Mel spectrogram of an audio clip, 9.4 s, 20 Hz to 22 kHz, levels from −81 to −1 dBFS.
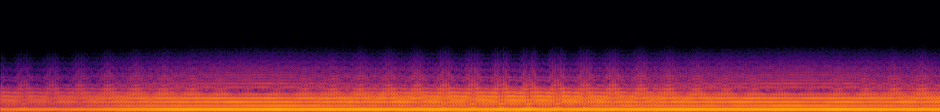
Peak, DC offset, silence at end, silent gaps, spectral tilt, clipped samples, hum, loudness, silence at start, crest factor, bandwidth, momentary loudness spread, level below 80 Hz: -10 dBFS; under 0.1%; 0 s; none; -13 dB/octave; under 0.1%; none; -20 LUFS; 0 s; 8 dB; 3 kHz; 4 LU; -36 dBFS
